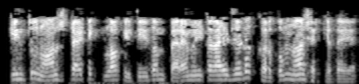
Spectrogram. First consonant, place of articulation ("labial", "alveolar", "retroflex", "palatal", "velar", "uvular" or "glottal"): velar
